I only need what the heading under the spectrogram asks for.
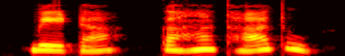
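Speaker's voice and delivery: plain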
